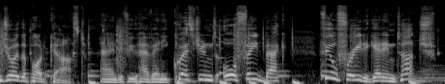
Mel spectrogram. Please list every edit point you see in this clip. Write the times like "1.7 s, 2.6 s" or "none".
none

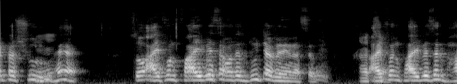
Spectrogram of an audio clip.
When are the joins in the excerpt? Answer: none

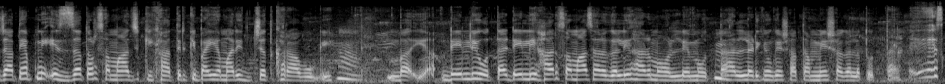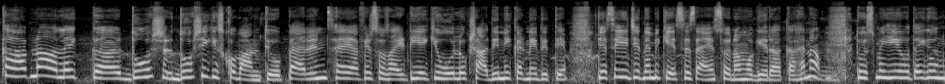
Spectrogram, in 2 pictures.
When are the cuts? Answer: none

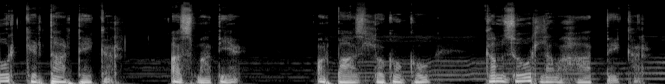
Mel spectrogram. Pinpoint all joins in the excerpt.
none

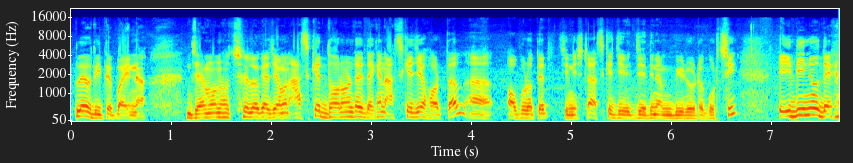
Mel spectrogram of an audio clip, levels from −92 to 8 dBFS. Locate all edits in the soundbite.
none

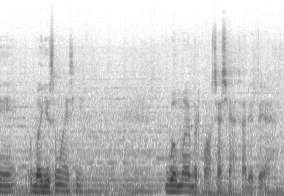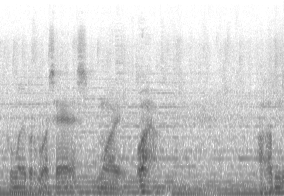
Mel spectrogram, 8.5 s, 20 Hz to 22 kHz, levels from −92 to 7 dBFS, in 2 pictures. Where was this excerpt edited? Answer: none

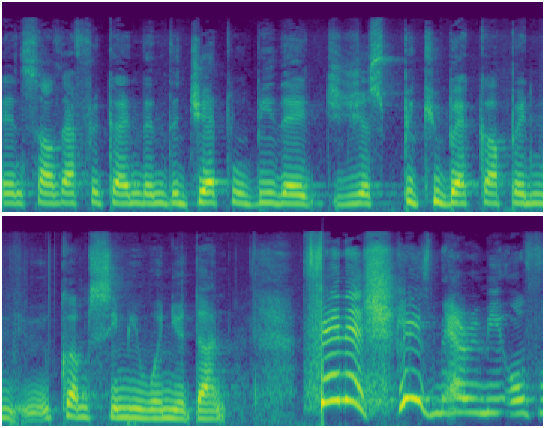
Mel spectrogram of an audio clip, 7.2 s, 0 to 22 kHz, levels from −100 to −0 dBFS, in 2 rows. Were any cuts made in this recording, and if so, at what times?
6.1 s

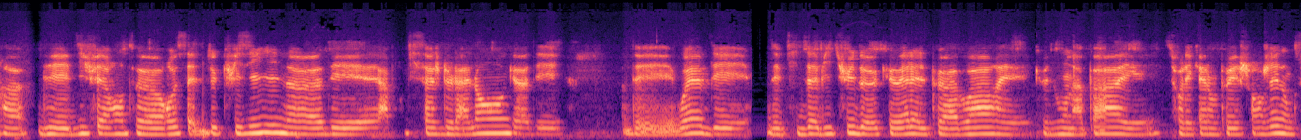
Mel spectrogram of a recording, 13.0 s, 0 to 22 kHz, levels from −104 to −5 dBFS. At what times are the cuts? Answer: none

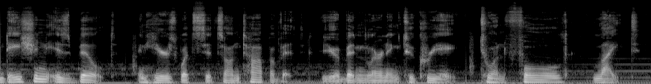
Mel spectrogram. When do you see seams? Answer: 1.2 s, 3.1 s, 4.7 s

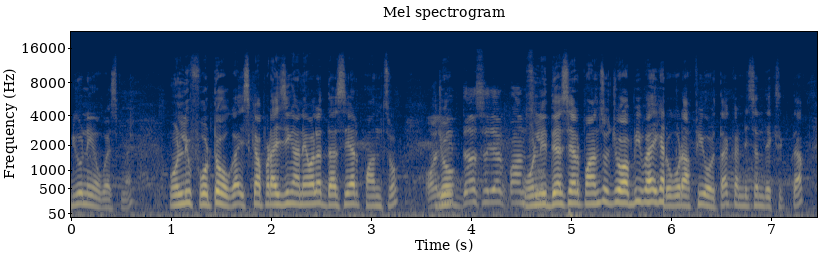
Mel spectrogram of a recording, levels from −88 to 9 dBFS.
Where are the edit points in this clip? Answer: 5.9 s

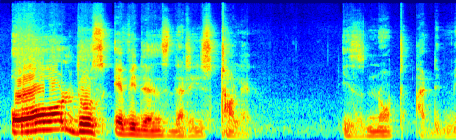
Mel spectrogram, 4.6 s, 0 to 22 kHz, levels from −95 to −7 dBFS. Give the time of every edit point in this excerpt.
none

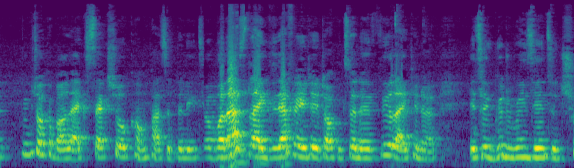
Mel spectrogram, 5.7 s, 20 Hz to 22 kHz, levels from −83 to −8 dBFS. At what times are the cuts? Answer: 2.1 s

